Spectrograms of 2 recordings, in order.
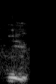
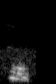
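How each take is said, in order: First: It starts directly on the vowel, no y. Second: It has a u vowel instead of i. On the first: "if you lived in Eastern Ukraine, you'd say Yid, like Yiddish, like just without the Y" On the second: "If you uh, lived in Western Germany, you would say Jud"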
